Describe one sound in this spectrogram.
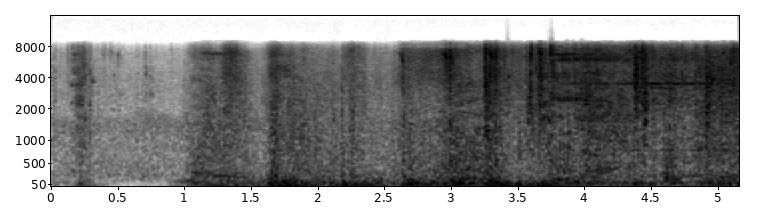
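A large beast roars and thrashes nearby.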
